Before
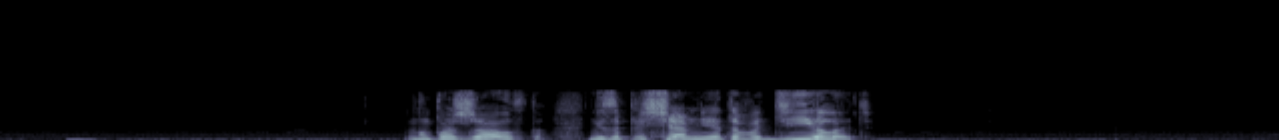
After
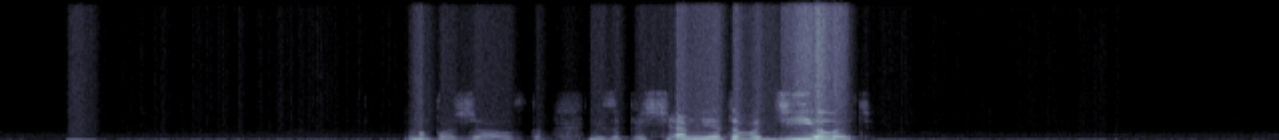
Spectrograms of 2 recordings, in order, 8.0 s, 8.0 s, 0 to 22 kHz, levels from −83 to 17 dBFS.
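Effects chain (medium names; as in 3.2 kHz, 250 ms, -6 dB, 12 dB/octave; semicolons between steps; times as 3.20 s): modulation noise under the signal 16 dB; 2.63–4.22 s: compression 8:1, threshold -35 dBFS, peak gain reduction 18.5 dB; 4.87–5.29 s: treble shelf 5 kHz +8.5 dB; trim +1 dB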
